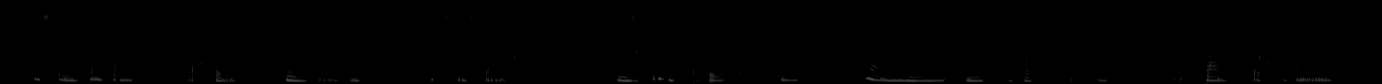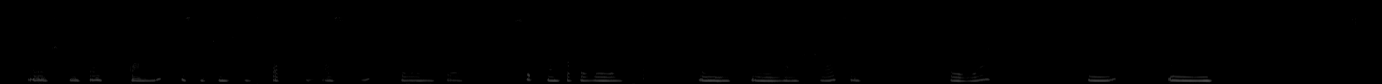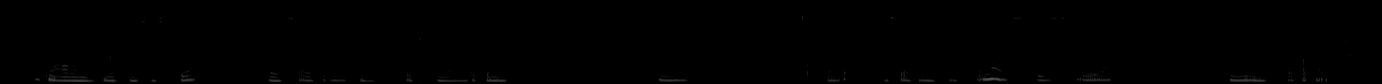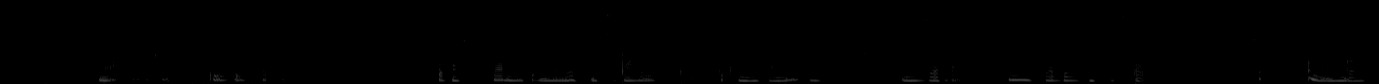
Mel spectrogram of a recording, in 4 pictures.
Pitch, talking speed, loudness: 170 Hz, 125 wpm, -64 LUFS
